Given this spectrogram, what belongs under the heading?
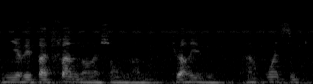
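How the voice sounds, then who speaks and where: A man's voice: mid-range voice, huge pitch swings, measured pace, distant mic, heavy background noise. A man reading as a blunt, distraught daughter. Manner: blunt and curt.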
